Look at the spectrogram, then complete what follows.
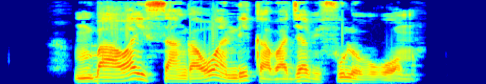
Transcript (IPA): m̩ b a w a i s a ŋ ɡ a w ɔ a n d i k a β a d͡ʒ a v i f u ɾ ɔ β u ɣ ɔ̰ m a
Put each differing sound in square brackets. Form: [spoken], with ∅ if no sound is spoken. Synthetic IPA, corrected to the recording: m̩ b a w a i s a ŋ ɡ a w ɔ a n d i k a β a d͡ʒ a [β] i f u [l] ɔ β u ɣ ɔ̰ m a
